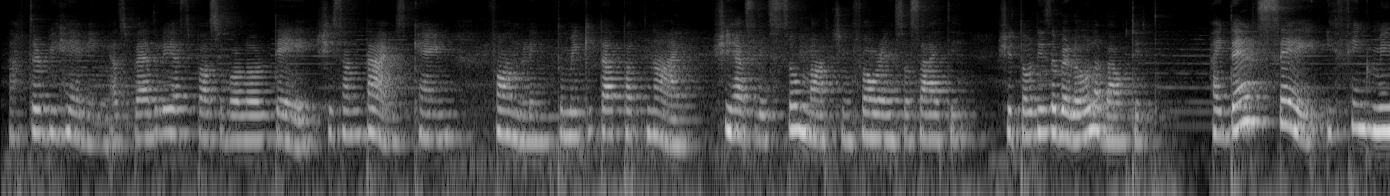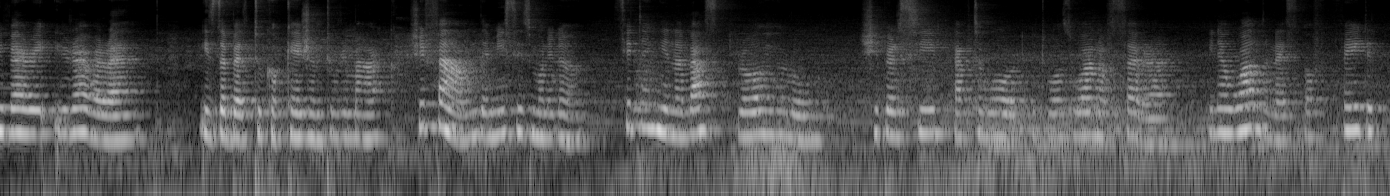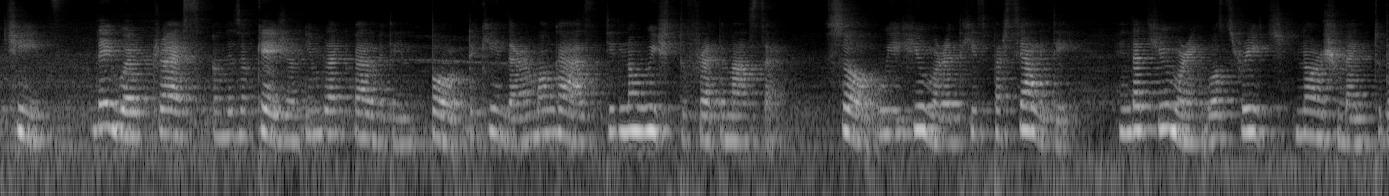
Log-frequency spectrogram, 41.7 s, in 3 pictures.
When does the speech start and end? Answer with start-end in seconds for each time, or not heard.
0.1-41.6.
